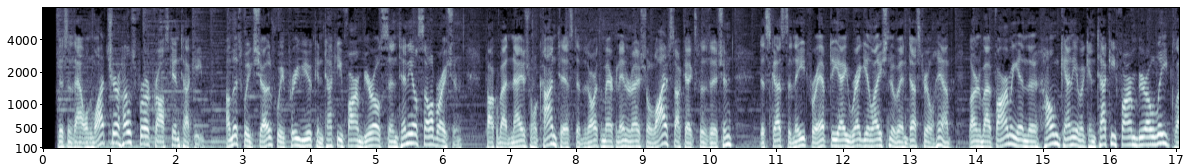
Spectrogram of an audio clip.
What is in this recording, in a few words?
promo; Across Kentucky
